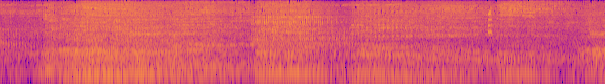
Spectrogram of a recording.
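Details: A group of subadult American alligators (Alligator mississippiensis) at the St. Augustine Alligator Farm zoo bellow in chorus, deep rumbling roars swelling and fading in overlapping bursts.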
